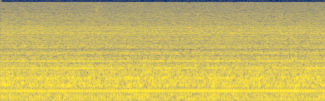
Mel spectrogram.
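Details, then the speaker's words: DIY EV conversion electric coolant pump, PWM control unplugged so it runs at full speed; steady even whir with a thin high tone, no knocks or rattles; circulating coolant through the whole system normally. "If you're curious to hear what happens if I remove the PWM, all I have to do is unplug this, and the coolant pump goes up to full speed."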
